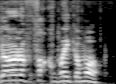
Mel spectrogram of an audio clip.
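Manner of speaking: high, loud acted insistence; mock angry order. Friend demands someone wake the suspect, mock angry order. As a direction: insist in pretend exasperation. Acted quarrel over waking him.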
